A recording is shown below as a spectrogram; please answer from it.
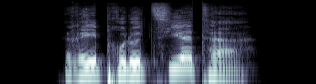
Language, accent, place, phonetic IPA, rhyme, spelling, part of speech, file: German, Germany, Berlin, [ʁepʁoduˈt͡siːɐ̯tɐ], -iːɐ̯tɐ, reproduzierter, adjective, De-reproduzierter.ogg
- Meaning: inflection of reproduziert: 1. strong/mixed nominative masculine singular 2. strong genitive/dative feminine singular 3. strong genitive plural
